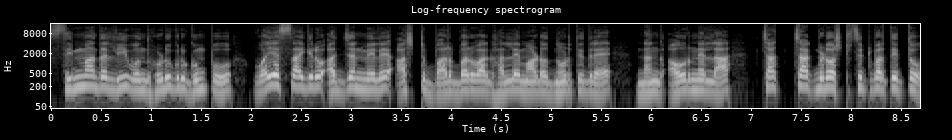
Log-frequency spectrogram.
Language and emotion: Kannada, angry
